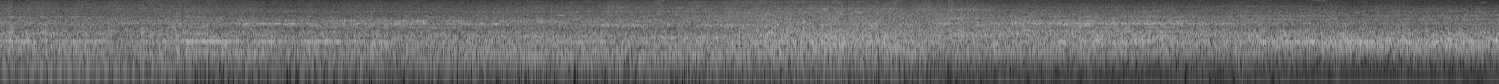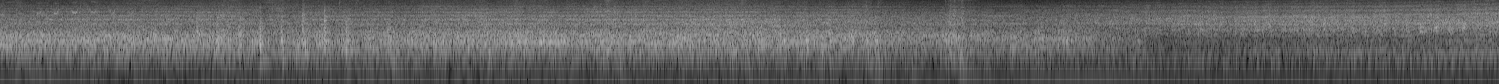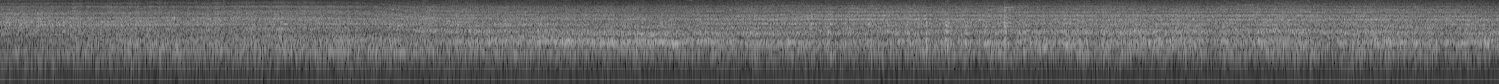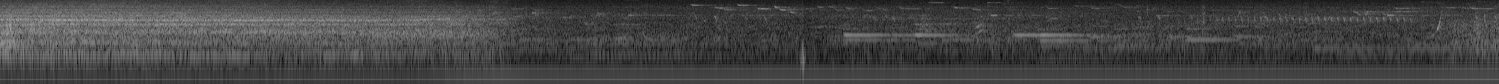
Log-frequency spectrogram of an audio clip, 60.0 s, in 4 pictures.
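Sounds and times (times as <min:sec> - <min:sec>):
train wheels clattering over rail joints: 0:13.2 - 0:24.8, 0:26.4 - 0:45.3.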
